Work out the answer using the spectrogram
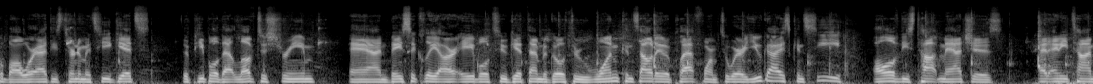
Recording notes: Live from the 2019 Beer City Open. In Grand Rapids, MI.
